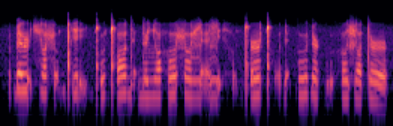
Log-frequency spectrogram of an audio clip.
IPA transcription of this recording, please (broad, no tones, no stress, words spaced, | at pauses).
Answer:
ɓɛɭḭ çɔɬo̰ǃʼi ɾḭ ǃʼuǃʼɔdɛ̰ də˞ʎɔhoɬo ɮɛ̰ɮḭ ho̰ǃʼə˞ǃʰo̰ ɗɛ̰kuɗə˞ kṵhoɕɔ tə˞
